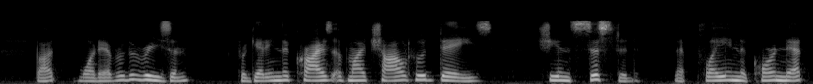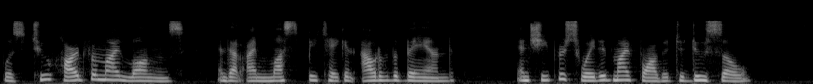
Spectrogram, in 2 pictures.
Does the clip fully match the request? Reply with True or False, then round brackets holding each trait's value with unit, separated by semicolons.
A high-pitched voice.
False (180 Hz)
